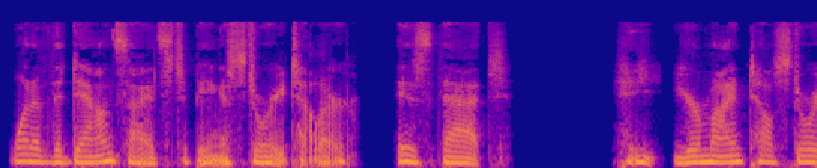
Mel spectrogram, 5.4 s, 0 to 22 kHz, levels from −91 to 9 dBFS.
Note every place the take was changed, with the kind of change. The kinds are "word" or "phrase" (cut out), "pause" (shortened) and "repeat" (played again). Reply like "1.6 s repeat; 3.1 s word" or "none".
none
